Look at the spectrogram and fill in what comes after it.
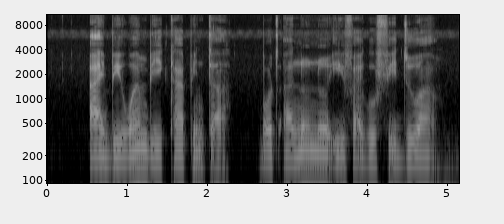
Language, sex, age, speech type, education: Nigerian Pidgin, male, 15-29, spontaneous, tertiary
